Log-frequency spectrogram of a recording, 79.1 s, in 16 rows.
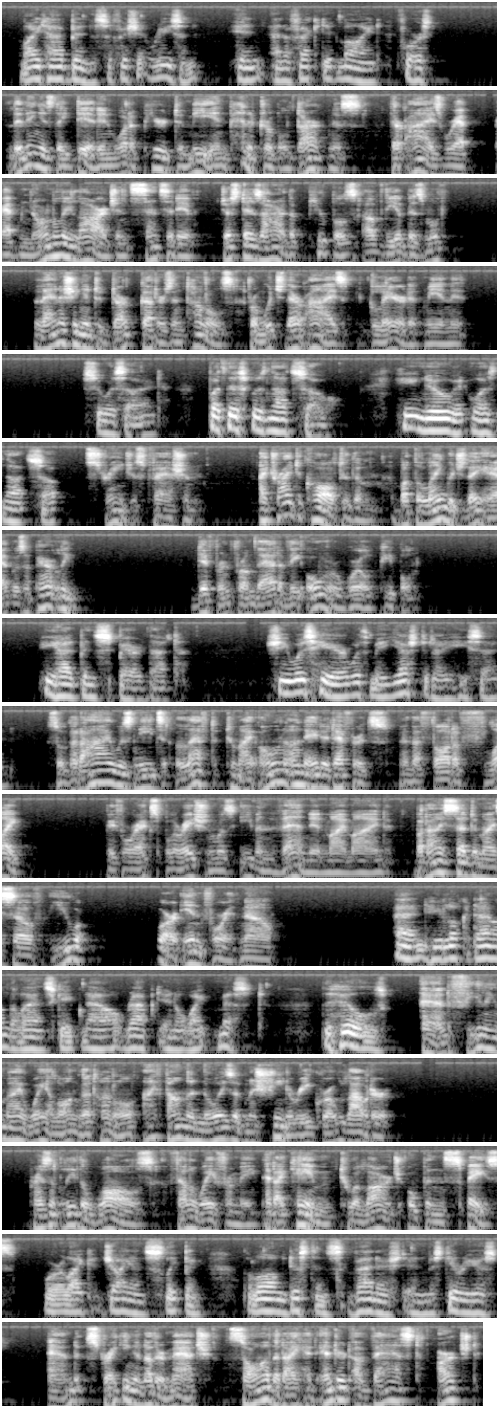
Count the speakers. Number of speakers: two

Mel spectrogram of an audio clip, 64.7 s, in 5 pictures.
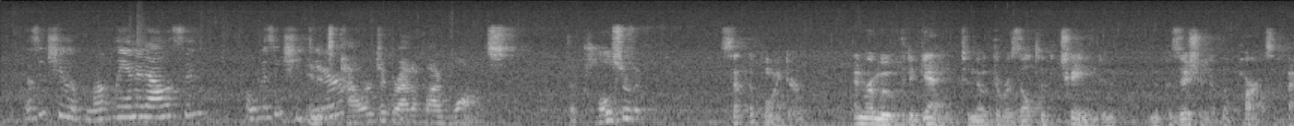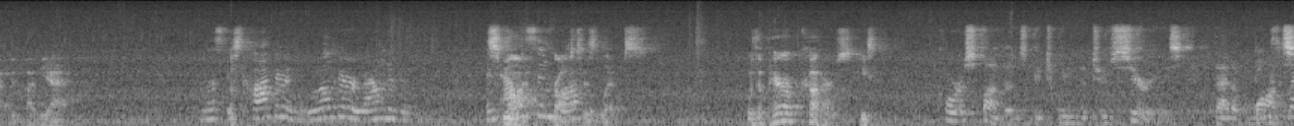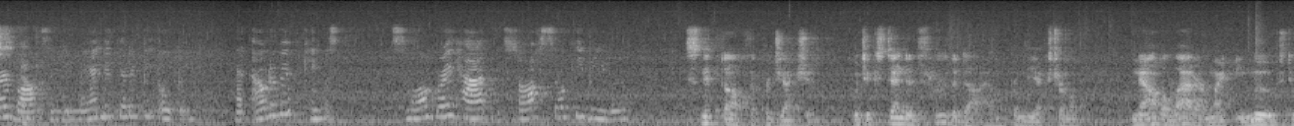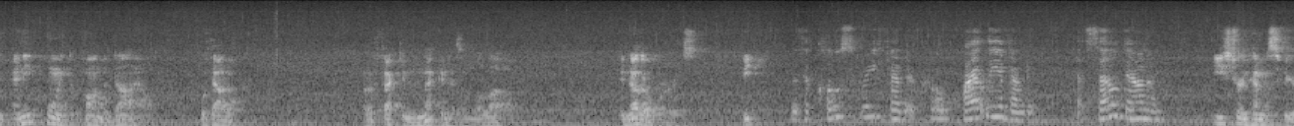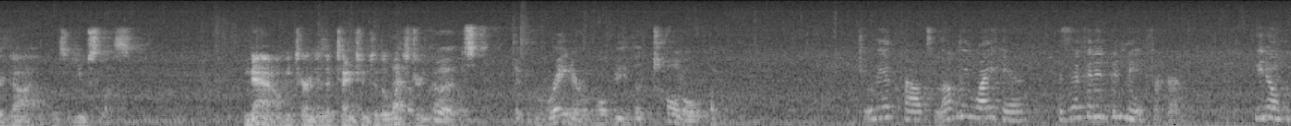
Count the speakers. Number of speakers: three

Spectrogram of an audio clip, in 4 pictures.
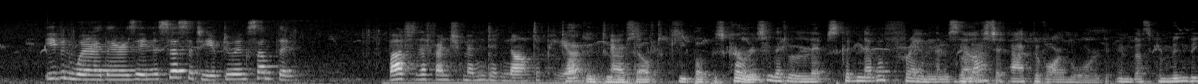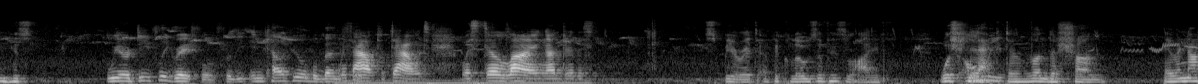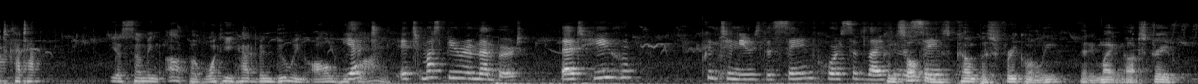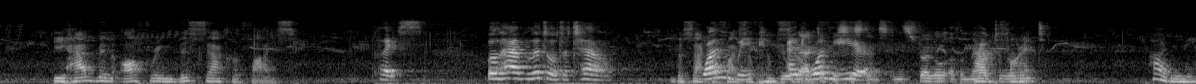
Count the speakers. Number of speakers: six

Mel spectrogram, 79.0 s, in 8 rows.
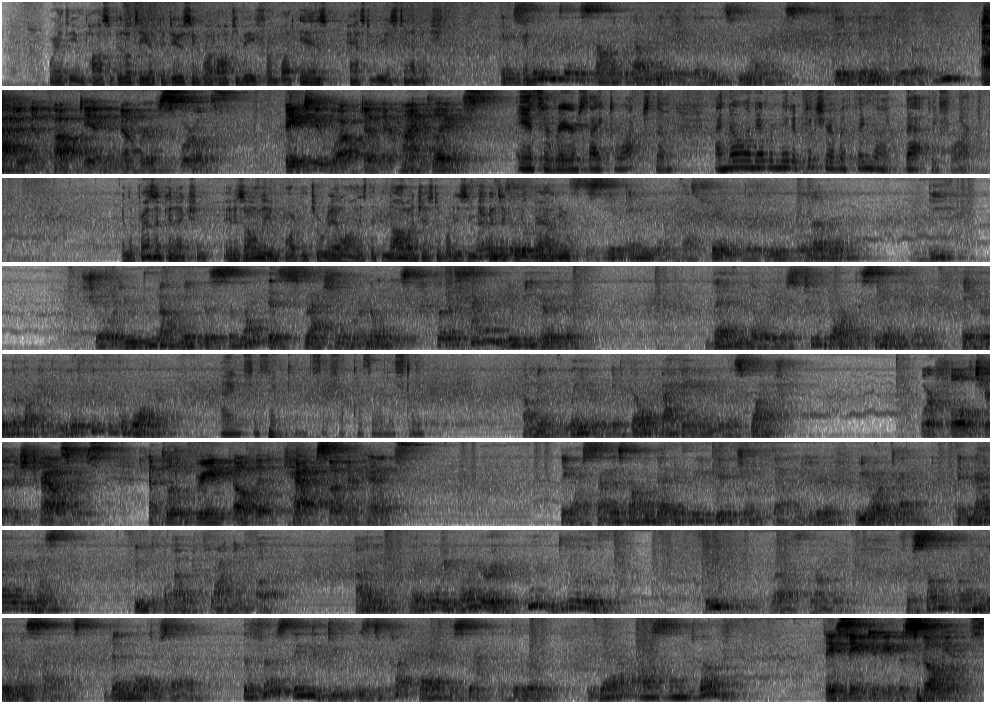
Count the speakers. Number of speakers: four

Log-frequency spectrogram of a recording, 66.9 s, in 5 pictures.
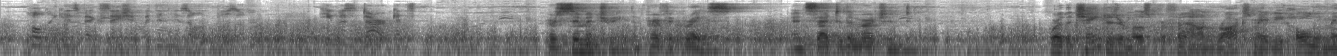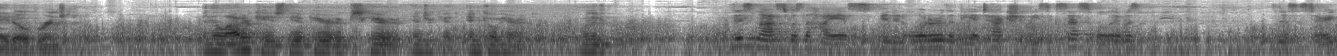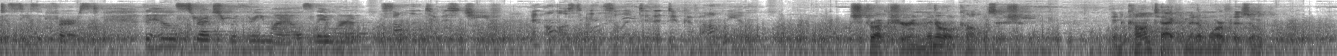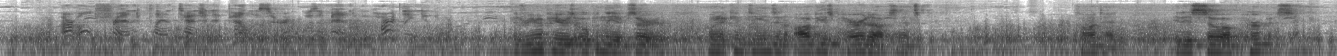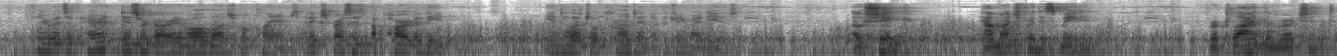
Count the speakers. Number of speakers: five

